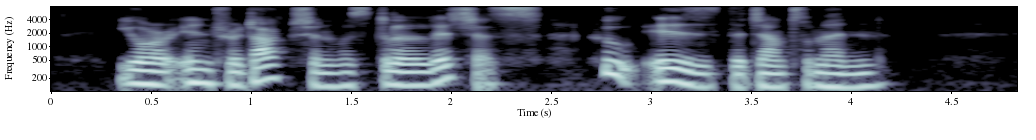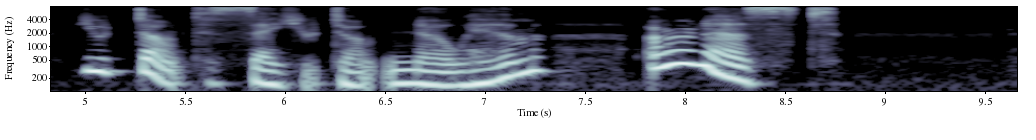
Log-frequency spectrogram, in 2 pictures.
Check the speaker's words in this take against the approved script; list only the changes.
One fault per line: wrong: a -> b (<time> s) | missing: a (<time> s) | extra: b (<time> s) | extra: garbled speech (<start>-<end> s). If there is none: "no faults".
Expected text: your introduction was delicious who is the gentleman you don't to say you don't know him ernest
no faults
